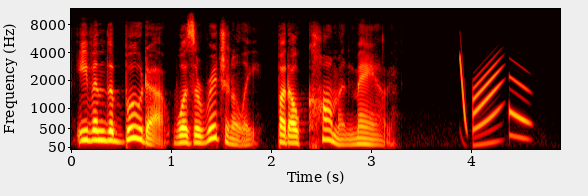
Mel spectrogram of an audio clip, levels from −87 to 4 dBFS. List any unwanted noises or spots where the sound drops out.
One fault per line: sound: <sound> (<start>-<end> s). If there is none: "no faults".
sound: chirp (3.9-4.6 s)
